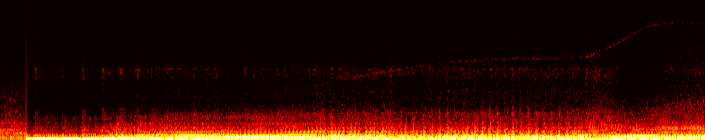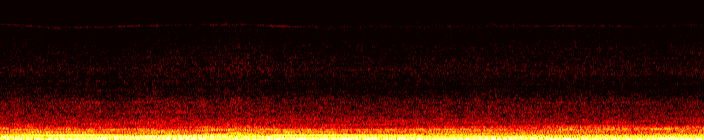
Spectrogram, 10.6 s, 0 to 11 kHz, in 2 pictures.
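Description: Single-turbo LS V8 in a Camaro launching at full throttle on a drag pass, heard inside the cabin. The engine note comes in suddenly at the launch and climbs, drops at gear changes about four and a half and seven seconds in, then holds steady at high revs.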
